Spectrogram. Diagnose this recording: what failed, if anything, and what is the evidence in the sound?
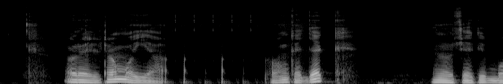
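Playback failed with a CD stuck on one turn. From 1.83 to 2.59 s, one 0.19 s slice of speech repeats four times, muted at each jump.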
